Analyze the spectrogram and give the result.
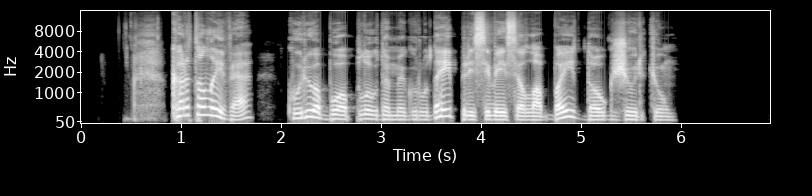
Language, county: Lithuanian, Klaipėda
